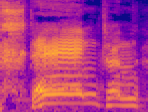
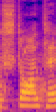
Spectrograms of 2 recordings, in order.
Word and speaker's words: Staunton: off - you'd Lee you put the you in Staunton and you don't pronounce it and you've got my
